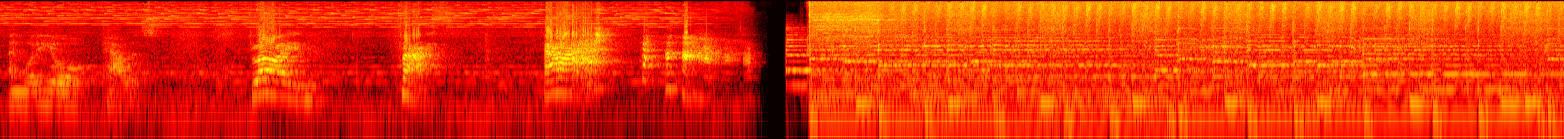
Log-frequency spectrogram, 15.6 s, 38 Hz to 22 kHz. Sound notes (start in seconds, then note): 5.4 evil laughter; 7.9 upbeat music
